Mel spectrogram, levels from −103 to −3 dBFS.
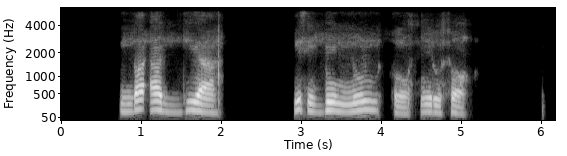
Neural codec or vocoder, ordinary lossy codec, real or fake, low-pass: codec, 44.1 kHz, 2.6 kbps, SNAC; AAC, 32 kbps; fake; 5.4 kHz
